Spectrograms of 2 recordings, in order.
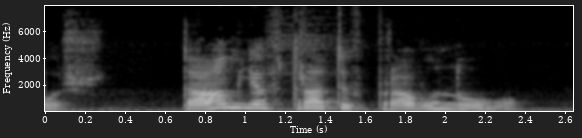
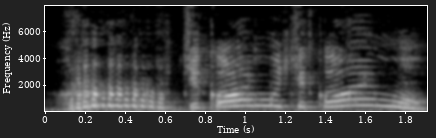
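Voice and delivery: crying out, exclaimed, much higher pitch; 11 semitones higher, 4 dB louder than usual. Narrator reads Monsieur Moody's cry as he rises into the sky: exclaimed. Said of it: "вигукнув місьє Муді".

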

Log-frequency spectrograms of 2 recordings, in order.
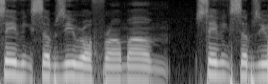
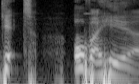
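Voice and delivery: put-on awkward, rushed voice, louder; 3 semitones higher, 6 dB louder than usual. Retelling a cartoon fight scene, imitating Scorpion's awkward rushed line. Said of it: "It sounded so awkward and rushed and forced".

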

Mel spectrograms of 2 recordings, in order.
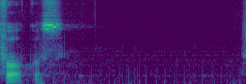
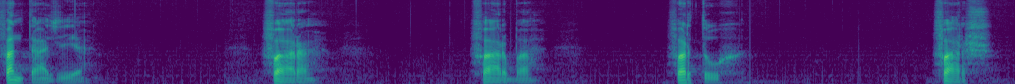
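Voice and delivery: slow, spaced words with long pauses between. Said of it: "Тепер повторюйте за мною".

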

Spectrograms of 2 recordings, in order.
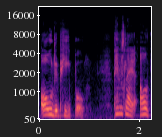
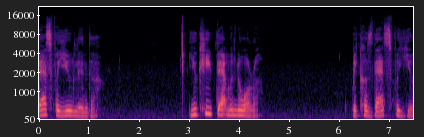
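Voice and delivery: tearing up, choked up, lower pitch; 2 semitones lower, 6 dB quieter than usual. Speaker repeating what a woman told her, tearing up. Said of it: "I'm tearing up a little bit".

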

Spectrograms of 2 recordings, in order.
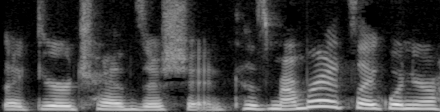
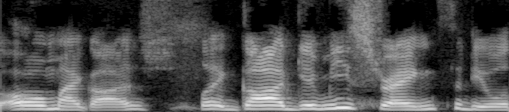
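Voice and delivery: put-on exasperation, louder; 5 dB louder than usual. Recounting a favorite part of a story, acting out his reply, mock-exasperated. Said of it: "he was just exasperated".

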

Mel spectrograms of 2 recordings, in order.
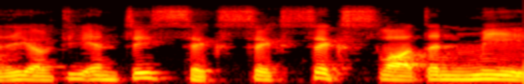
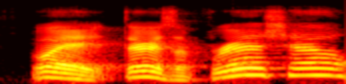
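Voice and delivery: put-on American accent, pitched up; 7 semitones higher, 4 dB louder than usual. Reading a scene aloud, the speaker voices a man in an American accent. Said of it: "I'm still giving him the American accent".

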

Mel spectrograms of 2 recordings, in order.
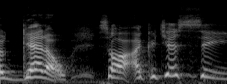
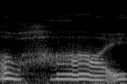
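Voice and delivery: creepy put-on character voice, quieter; 4 semitones lower, 6 dB quieter than usual. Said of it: "it's the creepiest thing ever".

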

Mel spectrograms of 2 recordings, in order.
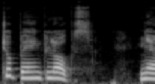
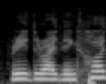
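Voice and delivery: ordinary delivery

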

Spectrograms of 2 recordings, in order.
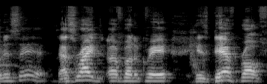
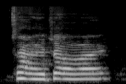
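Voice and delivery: mock young woman's voice; 8 semitones higher than usual.

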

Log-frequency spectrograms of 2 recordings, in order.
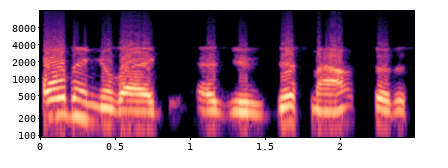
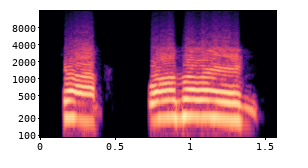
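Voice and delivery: mock speech through gritted teeth, higher pitch; 4 semitones higher than usual. Yoga teacher retelling what a class member said to her, through gritted teeth. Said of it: "said through her gritted teeth".

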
